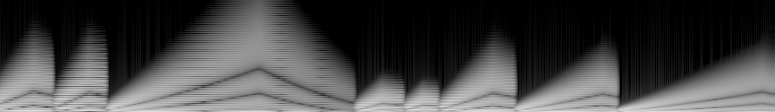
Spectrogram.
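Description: NHTSynth software synthesizer, voiced by a nested trigonometric and hyperbolic expression, playing a short melodic phrase of about eight notes. Two of the notes are long and held, and the phrase ends on a long low note. In each note the brightness swells and fades back as the expression's variables sweep through the attack, sustain and release settings.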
